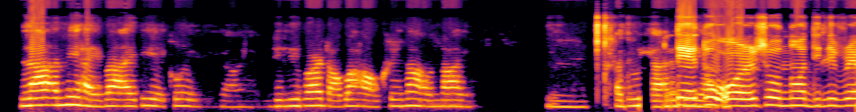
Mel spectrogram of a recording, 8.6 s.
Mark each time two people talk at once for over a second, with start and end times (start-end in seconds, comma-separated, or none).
none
